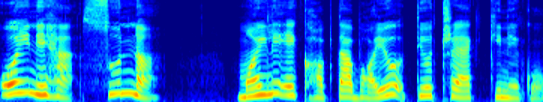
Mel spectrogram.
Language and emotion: Nepali, neutral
